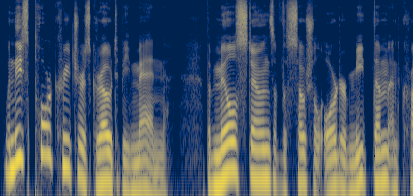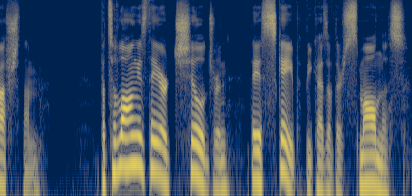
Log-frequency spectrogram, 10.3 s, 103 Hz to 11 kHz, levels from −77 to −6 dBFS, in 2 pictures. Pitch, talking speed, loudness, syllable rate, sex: 140 Hz, 185 wpm, -21 LUFS, 5.1 syllables/s, male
